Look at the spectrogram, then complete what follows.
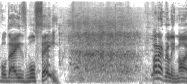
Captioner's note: laughter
